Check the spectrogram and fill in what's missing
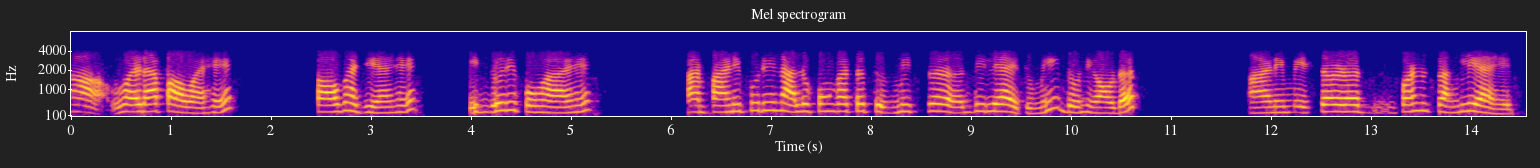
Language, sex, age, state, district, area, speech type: Marathi, female, 45-60, Maharashtra, Amravati, urban, conversation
